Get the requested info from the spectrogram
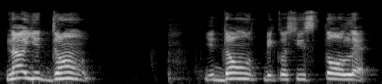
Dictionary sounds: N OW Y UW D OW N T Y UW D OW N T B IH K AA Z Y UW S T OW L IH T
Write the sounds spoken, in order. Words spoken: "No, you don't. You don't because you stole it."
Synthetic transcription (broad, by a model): N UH Y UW D OW N T Y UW D OW N T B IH K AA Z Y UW S T OW L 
